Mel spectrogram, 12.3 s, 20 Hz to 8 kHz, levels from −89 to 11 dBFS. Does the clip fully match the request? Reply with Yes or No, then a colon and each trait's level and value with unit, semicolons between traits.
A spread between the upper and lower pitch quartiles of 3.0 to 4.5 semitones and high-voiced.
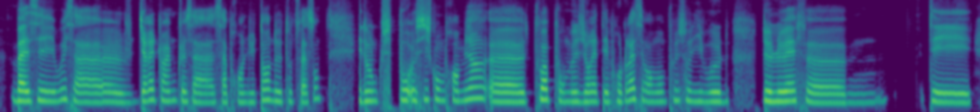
No: narrow, 2.5 semitones; high, 215 Hz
